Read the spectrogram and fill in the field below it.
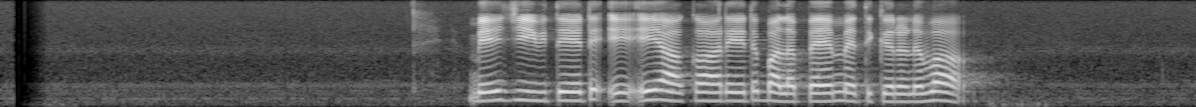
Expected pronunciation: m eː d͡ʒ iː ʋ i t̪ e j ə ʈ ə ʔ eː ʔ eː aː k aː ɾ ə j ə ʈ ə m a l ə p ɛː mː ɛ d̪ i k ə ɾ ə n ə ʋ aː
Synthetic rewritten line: m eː d͡ʒ iː ʋ i t̪ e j ə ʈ ə ʔ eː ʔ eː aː k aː ɾ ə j ə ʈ ə b a l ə p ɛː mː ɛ t̪ i k ə ɾ ə n ə ʋ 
